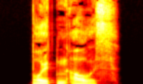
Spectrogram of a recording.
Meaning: inflection of ausbeuten: 1. first/third-person plural present 2. first/third-person plural subjunctive I
- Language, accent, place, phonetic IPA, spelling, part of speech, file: German, Germany, Berlin, [ˌbɔɪ̯tn̩ ˈaʊ̯s], beuten aus, verb, De-beuten aus.ogg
